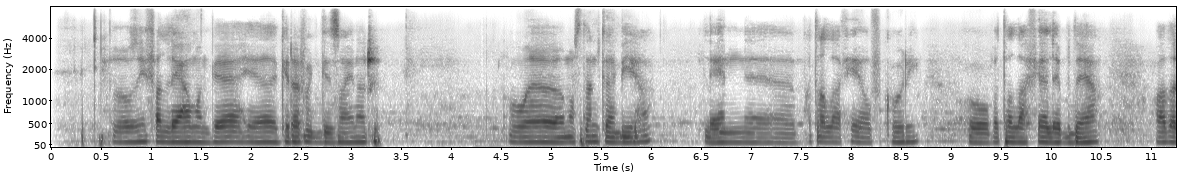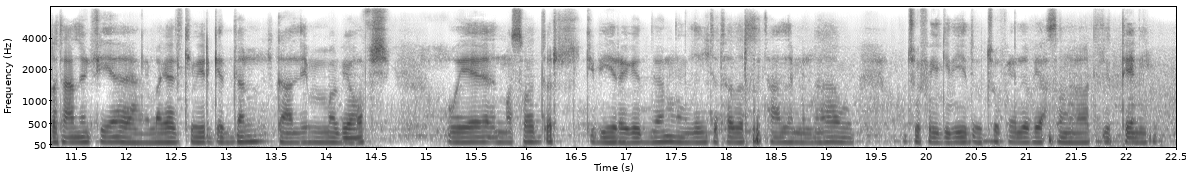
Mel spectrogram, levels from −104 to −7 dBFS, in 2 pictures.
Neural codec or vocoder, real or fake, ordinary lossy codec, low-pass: codec, 16 kHz, 2 kbps, X-Codec, HuBERT features, trained on balanced general audio; fake; none; none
